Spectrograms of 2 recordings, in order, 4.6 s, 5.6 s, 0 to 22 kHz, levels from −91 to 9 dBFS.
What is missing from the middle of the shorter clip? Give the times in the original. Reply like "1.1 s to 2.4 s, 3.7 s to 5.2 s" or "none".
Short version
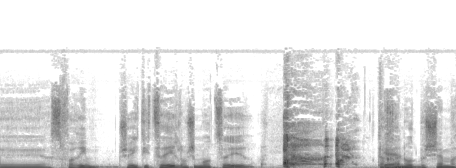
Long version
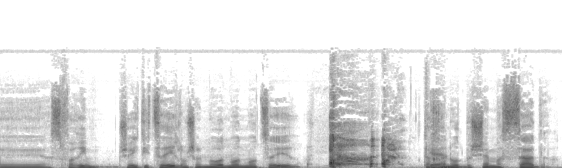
1.9 s to 2.4 s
